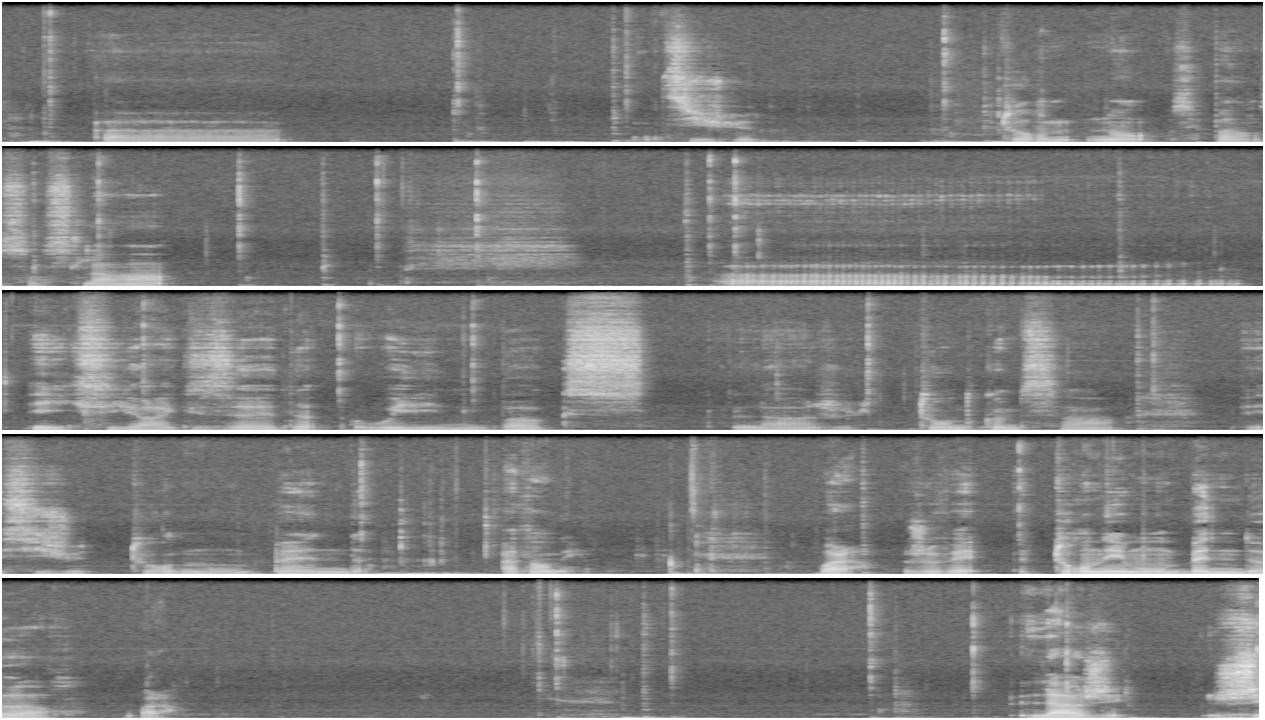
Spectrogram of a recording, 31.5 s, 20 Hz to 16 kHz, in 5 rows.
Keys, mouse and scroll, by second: 0.1-2.2 alt+drag, 3.0-4.6 drag, 6.7-7.4 drag, 8.1 click, 9.7 click, 13.2 click, 14.9 click, 18.3-20.6 drag, 23.9-27.9 drag, 28.5-29.5 alt+drag, 30.0-30.4 alt+middle drag, 31.4 alt+middle click.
